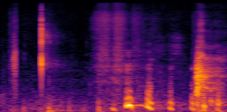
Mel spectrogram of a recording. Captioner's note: fingers snapping; chuckling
